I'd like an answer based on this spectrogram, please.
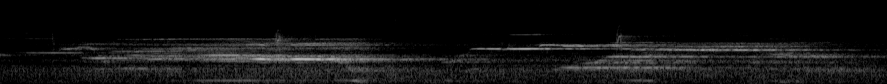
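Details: Elk bugling in the rut in Arizona's White Mountains, long eerie whistles that rise, hold high, then fall away.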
